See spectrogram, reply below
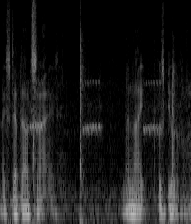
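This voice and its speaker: Low-voiced American secret agent. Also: male voice, a little slow, gravelly, heavy background noise, exaggerated voice. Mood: reflective. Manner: terse, understated. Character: wary, hard-boiled American secret agent narrating his mission. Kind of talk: old-time radio narration and acting. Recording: vintage radio drama recording with music.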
